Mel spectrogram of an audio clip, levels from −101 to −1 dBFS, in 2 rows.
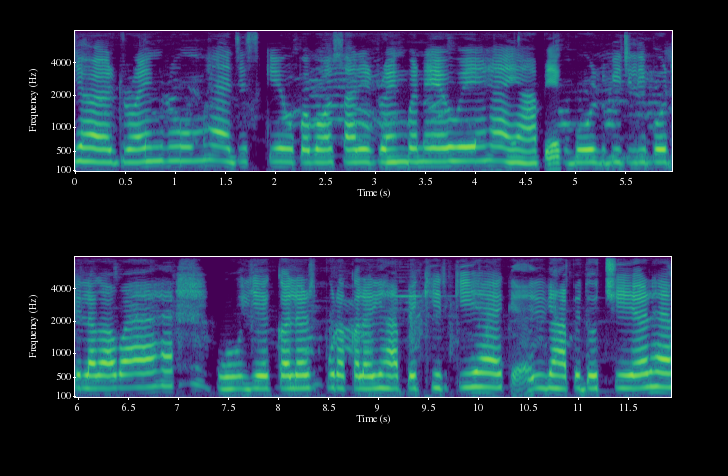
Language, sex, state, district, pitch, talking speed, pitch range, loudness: Hindi, female, Bihar, Darbhanga, 270 Hz, 170 wpm, 265-285 Hz, -27 LUFS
